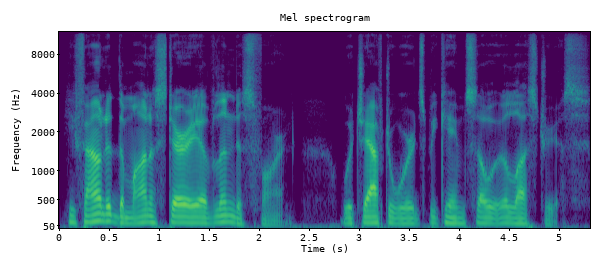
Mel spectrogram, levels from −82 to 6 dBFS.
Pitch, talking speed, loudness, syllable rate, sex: 95 Hz, 125 wpm, -20 LUFS, 5.1 syllables/s, male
